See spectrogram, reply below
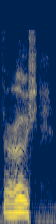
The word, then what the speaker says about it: Baruch: Baruch, meaning blessed in Hebrew, is how the family pronounced the the name many years ago, but the family converted to Protestantism, and then I converted further to Catholicism, and we pronounce it Baruch.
